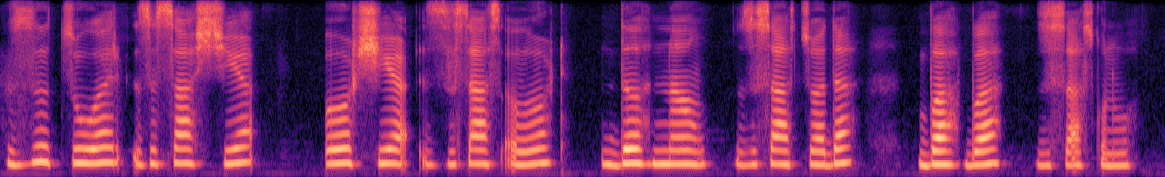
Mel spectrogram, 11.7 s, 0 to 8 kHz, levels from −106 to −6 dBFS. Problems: none marked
